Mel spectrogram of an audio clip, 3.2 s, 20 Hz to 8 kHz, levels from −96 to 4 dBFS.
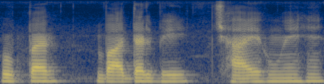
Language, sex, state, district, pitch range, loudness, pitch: Hindi, male, Uttar Pradesh, Lucknow, 115-120 Hz, -19 LUFS, 120 Hz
